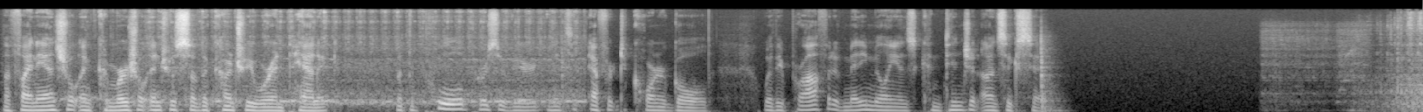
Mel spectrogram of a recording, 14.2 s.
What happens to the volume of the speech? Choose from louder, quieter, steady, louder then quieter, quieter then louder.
quieter.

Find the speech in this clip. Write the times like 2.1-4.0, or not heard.
0.0-10.4.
